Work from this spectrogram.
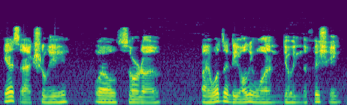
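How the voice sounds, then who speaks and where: A man's voice: mid-range voice, steady tone, normal speed, fairly bright tone. A man doing laid-back, conversational let's play commentary as he games. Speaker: gamer, let's player. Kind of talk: casual gameplay commentary, reading dialogue choices. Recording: dull lo-fi mic, faint game music.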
